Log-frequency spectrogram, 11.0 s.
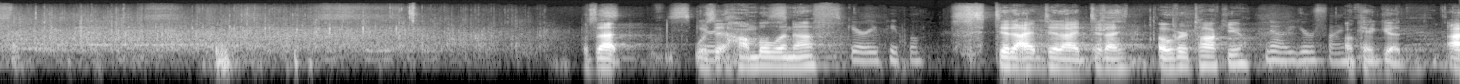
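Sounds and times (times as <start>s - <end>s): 
audience applause: 0.0s - 4.3s
speech: 1.6s - 1.9s, 4.4s - 10.9s.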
